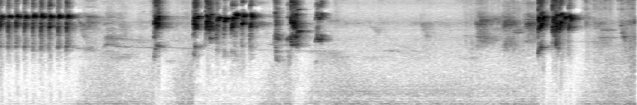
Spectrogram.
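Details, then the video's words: Lutino lovebirds, pairs kept in a breeding colony flight aviary, chirping among other caged birds. A fast run of sharp, high chirps fills the first second, then scattered clusters of bright chirps and short trills, with a low background rumble. "Lutino Lovebirds Breeding Colony Cage - Chirping and Relaxing Sound"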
